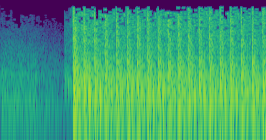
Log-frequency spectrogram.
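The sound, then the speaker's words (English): Rapid automatic gunfire from a weapon fitted with a bump stock: after a brief quiet lead-in, a loud, fast, even stream of many shots rattles on without pause to the end. “Bump stocks are aftermarket additions that allow weapons to fire hundreds of bullets a minute.”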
